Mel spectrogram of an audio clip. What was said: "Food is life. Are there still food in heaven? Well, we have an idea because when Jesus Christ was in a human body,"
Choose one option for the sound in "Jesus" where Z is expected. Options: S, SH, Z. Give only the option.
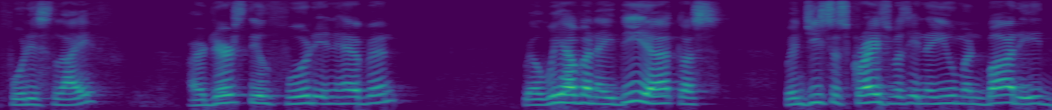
S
